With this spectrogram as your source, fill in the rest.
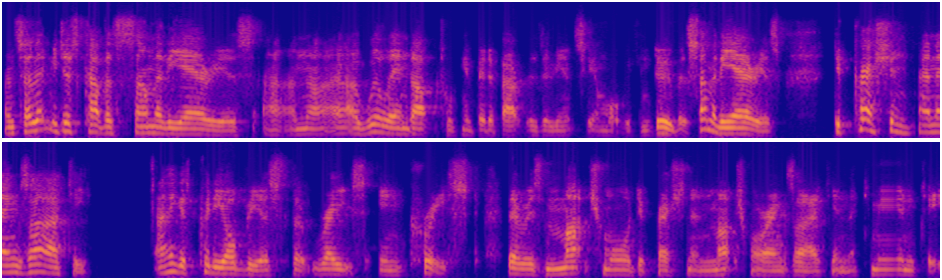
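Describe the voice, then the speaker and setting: With an English accent, a man speaks very fast at a medium pitch with big swings in loudness, the sound dry and close with no echo against a quiet background. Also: lively intonation. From England. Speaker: psychiatry professor. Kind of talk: lecture.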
